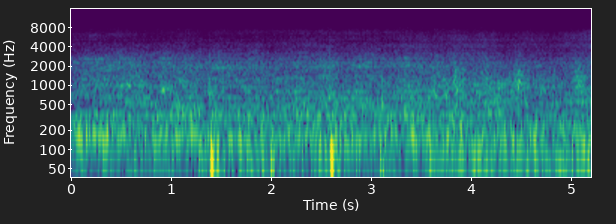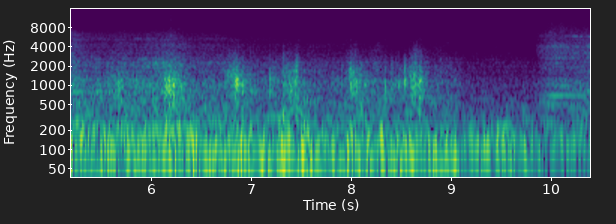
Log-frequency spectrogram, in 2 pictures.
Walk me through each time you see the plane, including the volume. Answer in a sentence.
The plane can be heard from 0.0 to 10.3 s, getting quieter.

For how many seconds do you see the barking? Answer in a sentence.
The barking can't be heard in this clip.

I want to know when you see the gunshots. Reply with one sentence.
You can hear the gunshots from 6.0 to 6.5 s.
